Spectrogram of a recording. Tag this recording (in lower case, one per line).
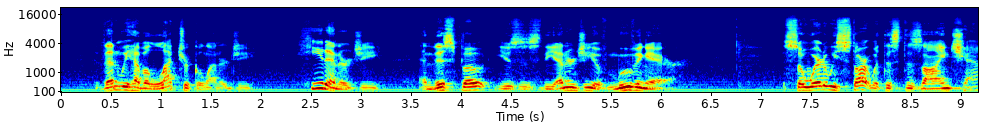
speech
